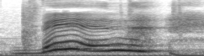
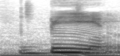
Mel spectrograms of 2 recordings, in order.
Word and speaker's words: been: Here I think it's interesting the way the girl says the word been in English because it sounds exactly the same as, for example, rubbish bin. The exact same pronunciation. And this pronunciation of this word bean, I mean not bean, but bin, is the American one. Because in British English, people would say bean.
